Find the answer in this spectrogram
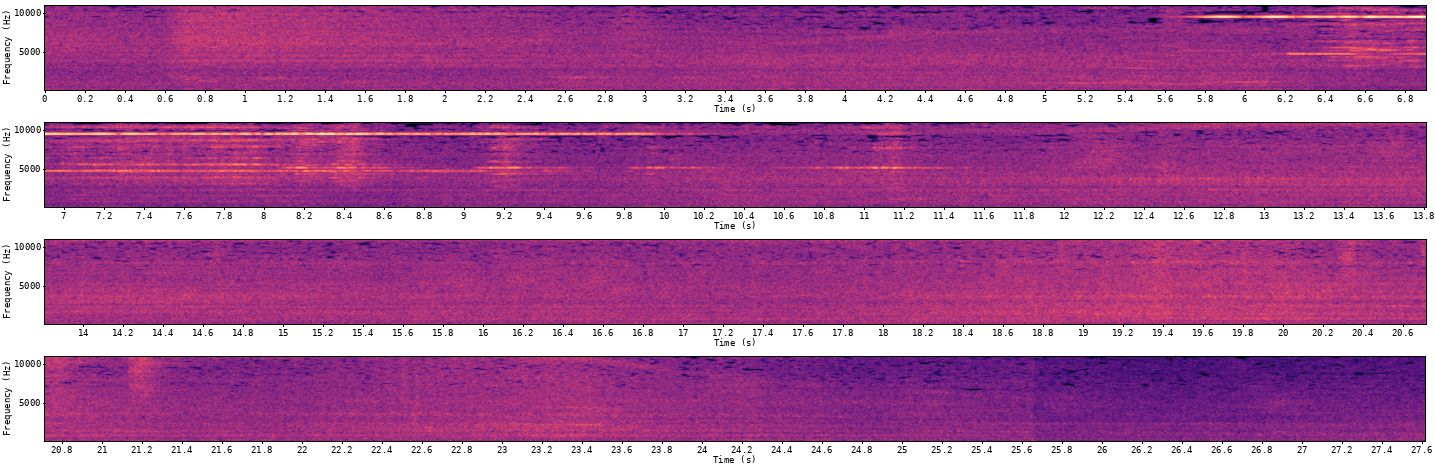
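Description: Diesel multiple unit running slowly into the platform, its engine and wheels making a steady rumble. High-pitched wheel squeals ring out for a few seconds about six seconds in, and the rumble swells as the train passes close.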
